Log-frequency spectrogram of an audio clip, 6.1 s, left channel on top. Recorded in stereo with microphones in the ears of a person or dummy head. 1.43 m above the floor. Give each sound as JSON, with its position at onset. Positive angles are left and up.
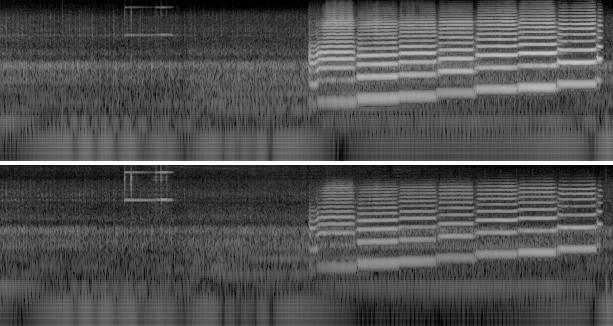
{"t": 1.2, "sound": "a bicycle bell", "side_deg": -40}
{"t": 3.1, "sound": "a trumpet", "side_deg": 80}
